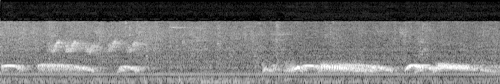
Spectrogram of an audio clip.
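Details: Bronze-bell style cooing of a spotted dove, played to lure and stimulate males and females: a series of soft, gently falling coos, then louder rolling coos in quick succession over a faint steady electrical hum.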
